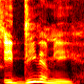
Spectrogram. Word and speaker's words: Idynami: Daarna projectmanagement en coaching bij Idynami, zeg ik dat goed? – Idynami.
